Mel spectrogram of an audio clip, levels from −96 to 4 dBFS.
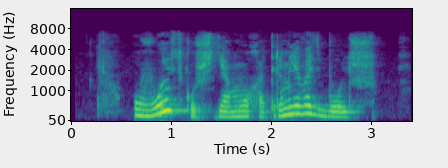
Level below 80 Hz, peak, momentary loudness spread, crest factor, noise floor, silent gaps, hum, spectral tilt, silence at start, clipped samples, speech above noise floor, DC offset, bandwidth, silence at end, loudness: -62 dBFS; -2 dBFS; 13 LU; 16 dB; -46 dBFS; none; none; -7 dB/octave; 0.65 s; under 0.1%; 29 dB; under 0.1%; 7.2 kHz; 0.4 s; -18 LUFS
